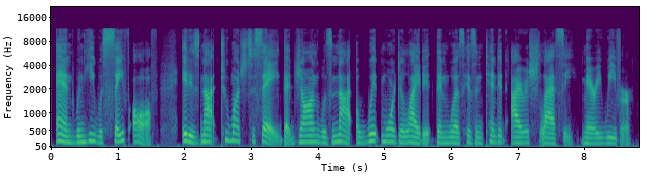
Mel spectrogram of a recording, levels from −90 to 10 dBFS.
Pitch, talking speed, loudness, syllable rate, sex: 165 Hz, 195 wpm, -22 LUFS, 4.9 syllables/s, female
